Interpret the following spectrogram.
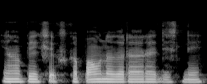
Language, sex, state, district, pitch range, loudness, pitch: Hindi, male, Delhi, New Delhi, 115-125 Hz, -18 LUFS, 120 Hz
